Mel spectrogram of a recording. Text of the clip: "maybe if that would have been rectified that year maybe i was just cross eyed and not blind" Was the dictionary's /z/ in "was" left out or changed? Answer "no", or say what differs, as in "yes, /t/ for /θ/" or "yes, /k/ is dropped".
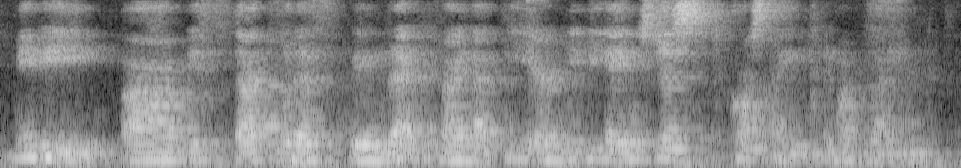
yes, /s/ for /z/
